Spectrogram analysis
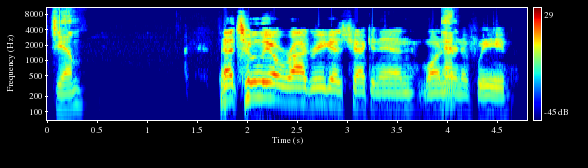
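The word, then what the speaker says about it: Julio Rodríguez: Y'all gotta start saying my name right. It's Julio Rodriguez. Y'all gotta roll your R's.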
